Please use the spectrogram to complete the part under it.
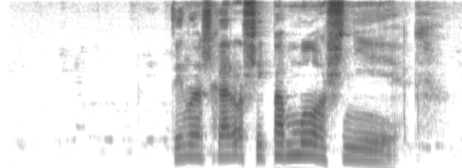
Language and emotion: Russian, positive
